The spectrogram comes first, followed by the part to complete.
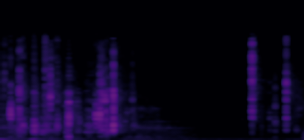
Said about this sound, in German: Und dann mache ich die Booster mal auf. Ich hoffe, es lohnt sich.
